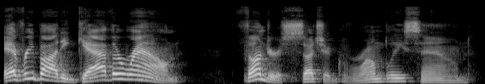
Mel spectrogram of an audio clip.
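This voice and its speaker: A man voicing a friendly little blue truck in a bedtime storybook, gentle and welcoming. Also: mid-range voice, very animated, takes it slowly, voice pushed up, heavily acted. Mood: kind, soothing.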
